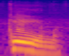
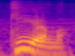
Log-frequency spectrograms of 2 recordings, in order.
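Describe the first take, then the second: No difference in how they are said.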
